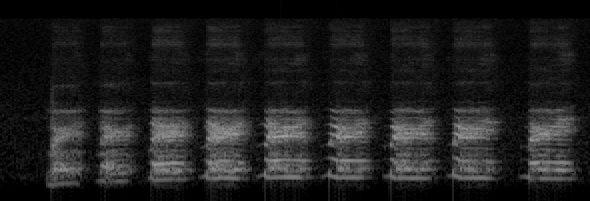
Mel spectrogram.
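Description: A man crying out in pain in a rapid run of short, high-pitched yelps, about eight in a row, starting about half a second in, as a hot soldering iron burns into his fingernail.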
